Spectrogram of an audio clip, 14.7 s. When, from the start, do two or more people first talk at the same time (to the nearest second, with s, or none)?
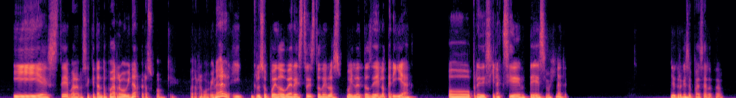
none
